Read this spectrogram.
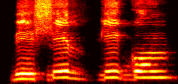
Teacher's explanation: இந்த ராவை வந்து வல்லினப்படுத்தாம சொல்லணும்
